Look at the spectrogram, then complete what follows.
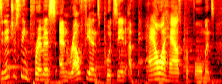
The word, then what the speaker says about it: Ralph Fiennes: It's Ralph Fiennes. Ralph Fiennes.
